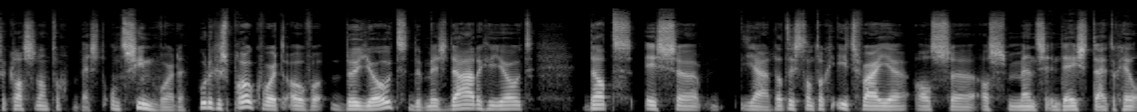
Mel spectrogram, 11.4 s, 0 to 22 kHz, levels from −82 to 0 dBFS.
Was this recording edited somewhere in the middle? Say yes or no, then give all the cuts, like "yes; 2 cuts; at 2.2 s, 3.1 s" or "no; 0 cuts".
yes; 1 cut; at 1.9 s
